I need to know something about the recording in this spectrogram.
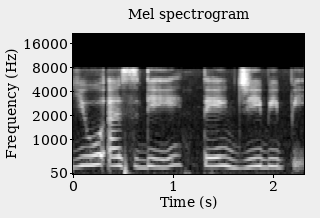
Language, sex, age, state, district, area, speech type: Marathi, female, 45-60, Maharashtra, Akola, rural, read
